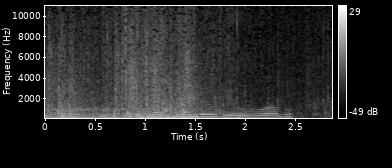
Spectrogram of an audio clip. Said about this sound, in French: Un arbre lui tombait dessus. Un énorme bruit retentit.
